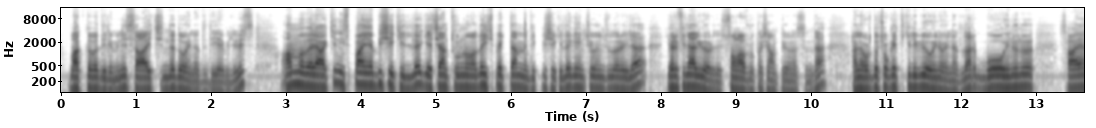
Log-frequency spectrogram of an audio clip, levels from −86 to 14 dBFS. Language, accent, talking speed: Turkish, native, 160 wpm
